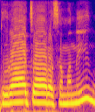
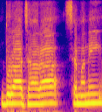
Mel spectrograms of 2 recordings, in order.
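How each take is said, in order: First: The two words run together without a pause. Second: There is a pause after the first word. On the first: She is the mother who removes bad conduct. The speaker calls it right. "ఒకవేళ దురాచారం ఉంటే ఆ దాన్ని కూడా పోగొట్టే తల్లి అని" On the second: The mother herself is of bad conduct. The speaker calls it wrong. "దురాచార అని అక్కడ పాజ్ ఇచ్చి"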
